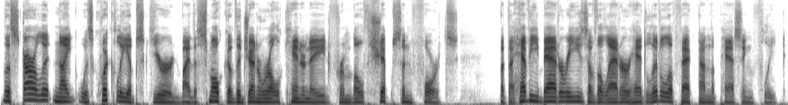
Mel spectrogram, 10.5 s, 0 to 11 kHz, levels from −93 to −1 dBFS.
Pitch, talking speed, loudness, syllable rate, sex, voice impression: 115 Hz, 185 wpm, -21 LUFS, 5.0 syllables/s, male, masculine, adult-like, tensed, powerful, clear, cool, intellectual, mature, friendly, wild, lively, strict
